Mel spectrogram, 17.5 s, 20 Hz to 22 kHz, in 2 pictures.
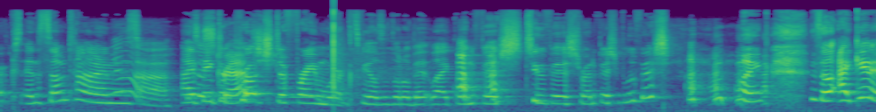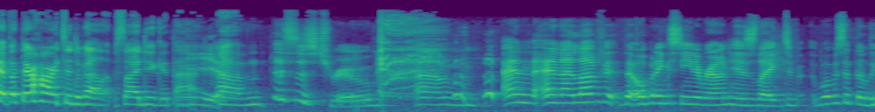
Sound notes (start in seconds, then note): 6.8 both laugh; 12.6 laughs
